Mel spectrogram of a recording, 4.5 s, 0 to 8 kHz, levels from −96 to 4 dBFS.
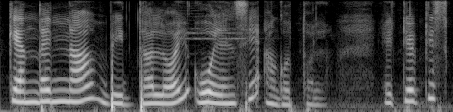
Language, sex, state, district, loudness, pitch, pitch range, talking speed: Bengali, female, Tripura, West Tripura, -21 LUFS, 265 Hz, 225-290 Hz, 90 wpm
